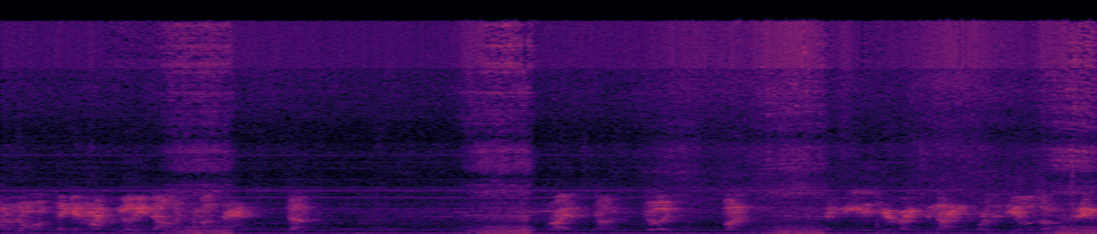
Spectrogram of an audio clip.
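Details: Saint Bernard dog snoring.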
